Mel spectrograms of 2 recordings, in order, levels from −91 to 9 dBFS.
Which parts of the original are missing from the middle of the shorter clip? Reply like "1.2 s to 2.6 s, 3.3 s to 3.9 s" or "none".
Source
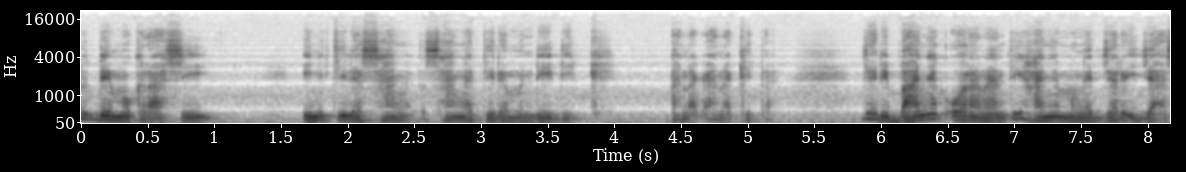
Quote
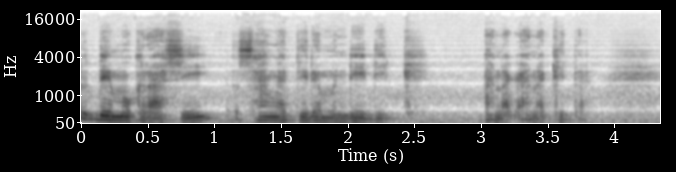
1.2 s to 2.6 s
